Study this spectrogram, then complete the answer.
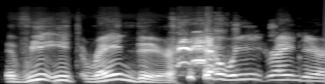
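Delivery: put-on slow, halting try at a Swedish accent; half-hearted Swedish accent with a laugh mid-line; attempted Swedish accent. Retelling what the Swedish girl said, in mock Swedish accent. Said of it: "I can't do the Swedish accent".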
